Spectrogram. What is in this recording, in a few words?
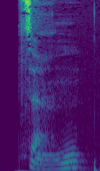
"zen3", Chinese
